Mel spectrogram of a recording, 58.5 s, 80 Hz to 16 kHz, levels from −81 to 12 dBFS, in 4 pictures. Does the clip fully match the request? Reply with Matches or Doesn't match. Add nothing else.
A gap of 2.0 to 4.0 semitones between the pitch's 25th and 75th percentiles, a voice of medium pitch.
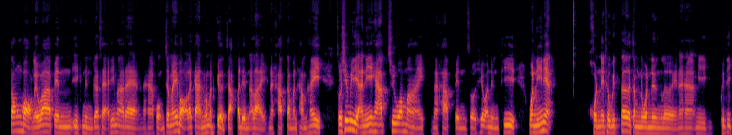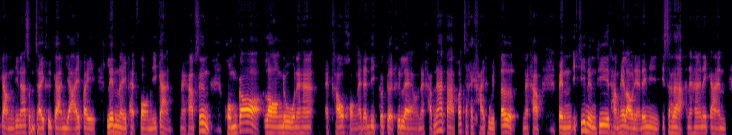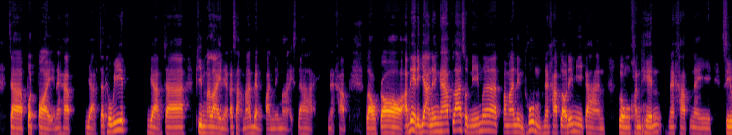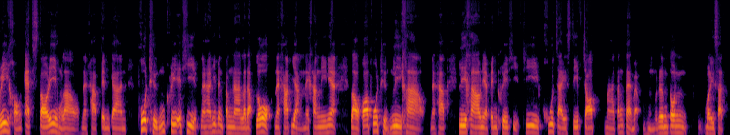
Doesn't match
